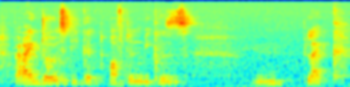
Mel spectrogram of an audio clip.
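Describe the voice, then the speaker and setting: A woman with a South African accent speaks in a very deep, low pitch over noticeable background noise. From South Africa, Soshanguve, Pretoria. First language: isiZulu. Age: 20s. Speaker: YouTuber. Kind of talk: casual Q&A vlog.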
